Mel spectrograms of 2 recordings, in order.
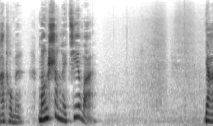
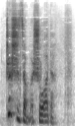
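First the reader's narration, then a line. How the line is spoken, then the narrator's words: Startled, hurried laugh. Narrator (Chinese): 玉钏唬了一跳，忙笑道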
